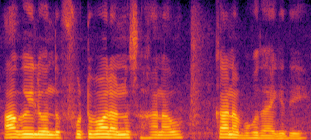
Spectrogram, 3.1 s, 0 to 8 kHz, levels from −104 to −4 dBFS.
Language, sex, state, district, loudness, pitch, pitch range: Kannada, male, Karnataka, Koppal, -17 LUFS, 170 Hz, 150-175 Hz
